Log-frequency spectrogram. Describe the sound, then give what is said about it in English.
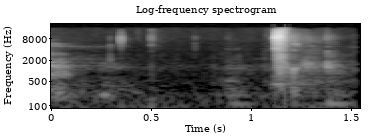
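Faint shuffling of a Starseed Oracle card deck: a few soft clicks and taps, then one brief, sharp riffle of cards near the end, with no talking. “So I'm just going to shuffle. Is this the, what deck is this while you're shuffling?”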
